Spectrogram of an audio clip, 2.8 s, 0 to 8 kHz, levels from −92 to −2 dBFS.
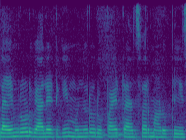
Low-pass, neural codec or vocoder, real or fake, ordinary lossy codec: none; none; real; none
